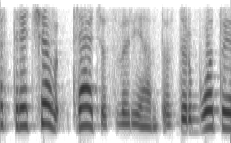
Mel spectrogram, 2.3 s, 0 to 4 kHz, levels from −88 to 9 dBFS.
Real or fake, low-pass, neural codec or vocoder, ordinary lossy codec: real; 3.6 kHz; none; AAC, 32 kbps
